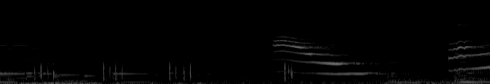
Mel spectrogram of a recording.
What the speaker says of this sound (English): Just a cat.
